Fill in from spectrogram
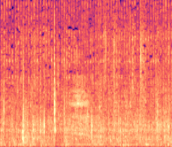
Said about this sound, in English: His bike bounded over the brush, kicking aside rocks, and nearly rammed into a boulder.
